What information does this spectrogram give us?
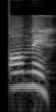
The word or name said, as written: Home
